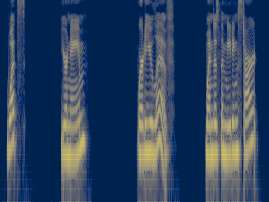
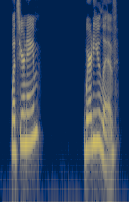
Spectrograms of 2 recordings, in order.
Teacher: Say each of these slowly and let your voice fall at the end. It should feel like your question is landing gently, like putting a period at the end of a sentence.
